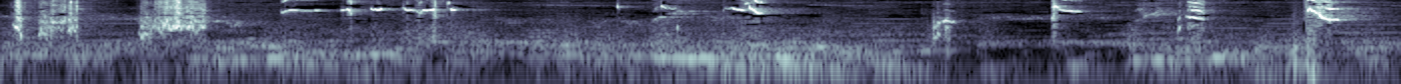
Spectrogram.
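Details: Black-winged myna call in the ngriwik and teler styles, used as a lure to train cucak keling: harsh, scratchy bursts mixed with high, thin whistled notes and sharp squeaky accents, given in irregular short phrases with brief pauses.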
